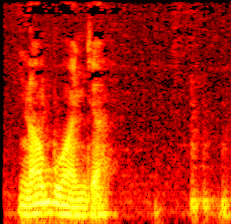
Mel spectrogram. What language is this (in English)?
Luo (Kenya and Tanzania)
